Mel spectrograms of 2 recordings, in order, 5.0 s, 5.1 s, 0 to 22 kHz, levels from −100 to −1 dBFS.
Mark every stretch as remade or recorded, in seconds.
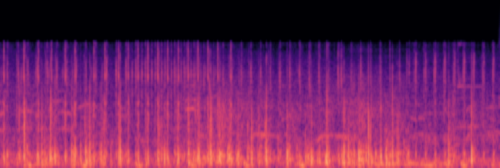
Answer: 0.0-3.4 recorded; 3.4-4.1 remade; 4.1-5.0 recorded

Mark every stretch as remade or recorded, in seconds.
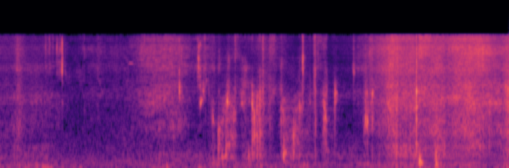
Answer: 0.0-0.5 remade; 0.5-2.1 recorded; 2.1-5.1 remade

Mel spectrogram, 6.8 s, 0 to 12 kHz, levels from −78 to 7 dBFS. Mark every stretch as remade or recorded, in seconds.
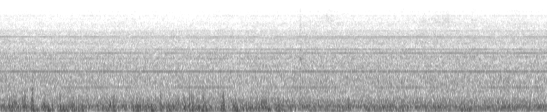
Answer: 0.0-6.8 recorded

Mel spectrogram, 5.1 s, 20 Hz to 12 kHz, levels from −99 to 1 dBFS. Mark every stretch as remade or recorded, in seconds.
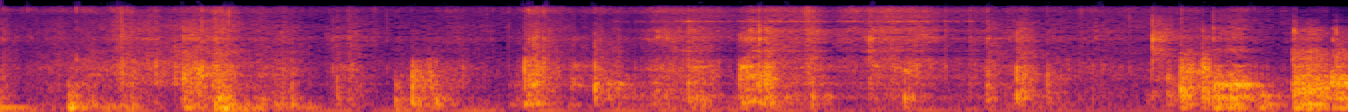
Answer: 0.0-2.3 recorded; 2.3-3.7 remade; 3.7-5.1 recorded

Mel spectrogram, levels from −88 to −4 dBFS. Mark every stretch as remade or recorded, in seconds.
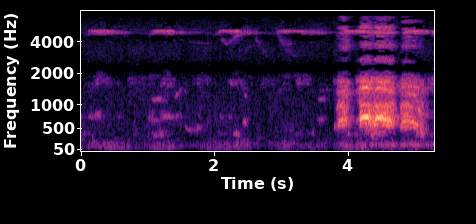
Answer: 0.0-5.3 recorded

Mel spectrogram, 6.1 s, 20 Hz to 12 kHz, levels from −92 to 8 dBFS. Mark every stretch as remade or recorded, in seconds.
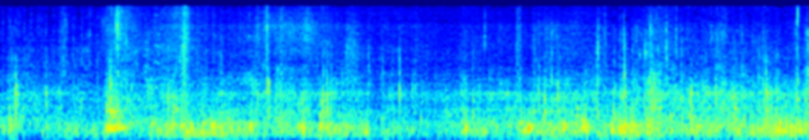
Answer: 0.0-1.2 recorded; 1.2-4.6 remade; 4.6-6.1 recorded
